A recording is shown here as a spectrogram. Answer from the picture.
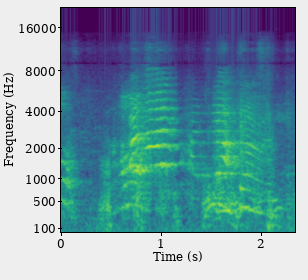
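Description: A child's high voice calling out twice, each call about half a second long.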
